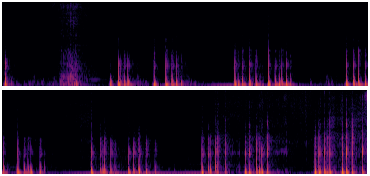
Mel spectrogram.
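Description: A flat, hollow, light gray leather glasses case, held horizontally and then vertically in front of a microphone, is tapped and scratched with the long nails of both hands. The result is quick clusters of dull, low, hollow thumps separated by brief pauses, with faint scratching in between and almost nothing bright.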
